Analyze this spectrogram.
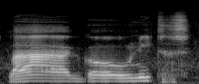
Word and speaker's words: Lagunitas: eats us to Isis at the end lago needs us so that's what they say how to pronounce it there was a lot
